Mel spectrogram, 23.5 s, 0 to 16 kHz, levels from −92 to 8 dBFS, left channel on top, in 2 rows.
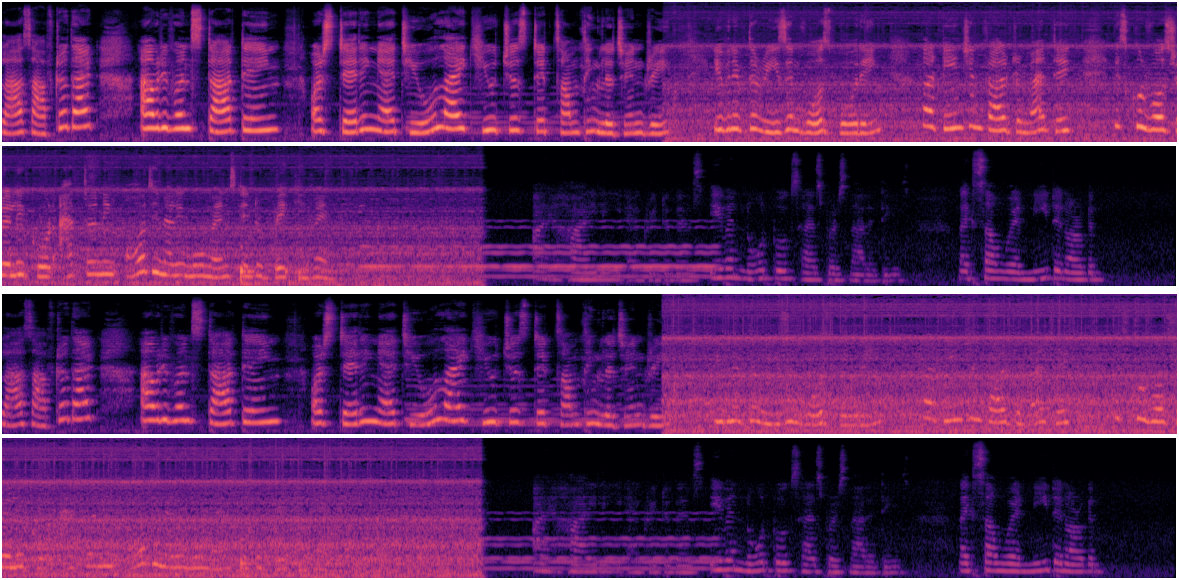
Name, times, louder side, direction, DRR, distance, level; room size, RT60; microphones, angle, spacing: voice 1, 0.0-15.1, left 7 dB, 75° left, 0.3 m, -24 dB
sound 1, 4.0-11.2 11.6-15.0 15.3-19.0, left 3 dB, 55° left, 0.8 m, -45 dB
sound 2, 6.6-16.6, right 6 dB, 65° right, 0.3 m, -33 dB
voice 2, 17.1-20.7 21.3-22.7, right 1 dB, 5° left, 0.7 m, -46 dB
2.2 x 2.1 x 3.1 m
head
